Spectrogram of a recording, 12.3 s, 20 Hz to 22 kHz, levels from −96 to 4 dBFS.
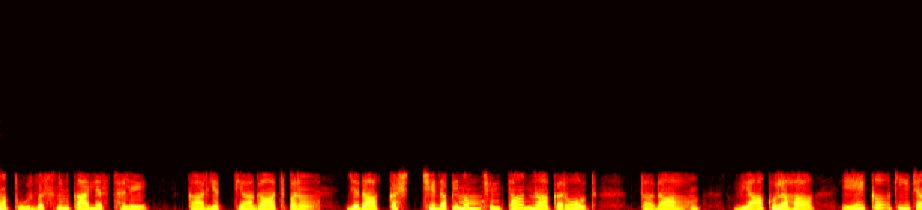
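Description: Across the whole 12-second recording the speech goes through the iLBC codec, and the damage is plainly audible. Everything above 4 kHz is gone, and the voice has a rough, slightly synthetic edge. That texture fits iLBC's 15.2 kbps mode with 20 ms frames. It differs from a simple low-pass filter because the grain comes from the coded excitation, not only from missing treble.

Lost iLBC frames interrupt the speech four times: at 4.02 to 4.28 s (240 ms) just before "यदा कश्चिदपि", at 6.29 to 6.47 s (160 ms) right after "यदा कश्चिदपि", at 9.00 to 9.21 s (200 ms), and at 11.68 to 11.86 s (160 ms). In each gap the decoder repeats the last pitch cycle mixed with noise. This produces a held, buzzy vowel rather than silence, which is what separates it from a plain dropout. Because each iLBC frame decodes on its own, the voice is clean again almost at once when real frames return. Codecs that depend on earlier frames go on smearing after a loss like this.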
